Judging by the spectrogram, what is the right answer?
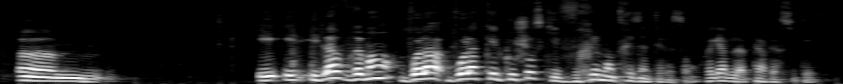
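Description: The voice moves through very wide pitch swings, broken by long, frequent pauses. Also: man, high pitch for a man, moderate pace. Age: 40s. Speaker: natural health video creator. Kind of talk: interview testimony.

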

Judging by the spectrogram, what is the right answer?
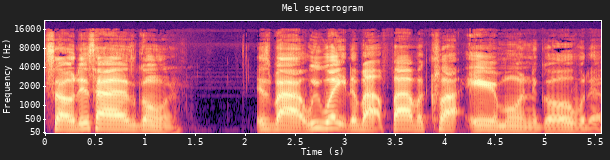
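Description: In a very clean recording with a silent background, a man speaks at a moderate pace with a fairly high pitch and ordinary pitch variation. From US South, Pageland, South Carolina. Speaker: rapper and producer. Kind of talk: casual chat.

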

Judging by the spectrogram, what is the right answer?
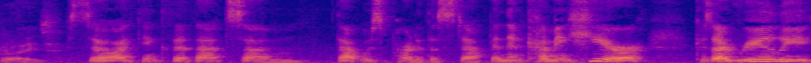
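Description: Speaking at a moderate pace in a plain, everyday voice, a woman with a Canadian accent has a medium pitch. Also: ordinary pitch variation. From Canada. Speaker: social entrepreneur. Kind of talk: interview. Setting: in person, Amsterdam.

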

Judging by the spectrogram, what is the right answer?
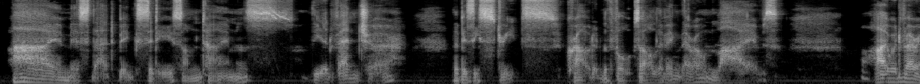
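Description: A whispered, put-on character voice at a fairly slow pace. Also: man. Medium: read story. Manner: soft, wistful.

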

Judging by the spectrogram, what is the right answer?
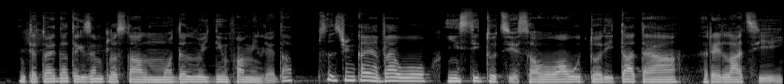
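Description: In a very clean recording with a silent background, a man with an ordinary speaking voice talks at a moderate pace, his pitch medium and its variation ordinary. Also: hardly any pauses. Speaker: podcast co-host. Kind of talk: casual interview.

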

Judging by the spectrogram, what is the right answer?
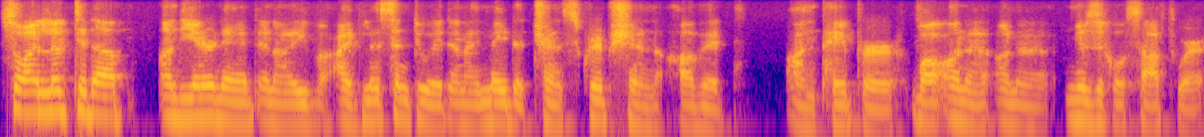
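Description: A man talks fairly quickly in a French Canadian accent. His pitch is medium, with ordinary variation. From Quebec. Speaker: comic book artist. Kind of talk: interview. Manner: halting.

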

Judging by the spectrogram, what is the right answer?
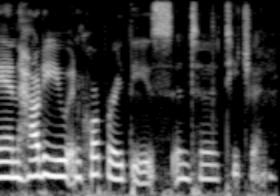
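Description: In an ordinary speaking voice with an American accent, the speaker moves at a moderate pace with ordinary pitch variation, on a very clean recording with a silent background. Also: woman. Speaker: student podcast host. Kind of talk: interview.

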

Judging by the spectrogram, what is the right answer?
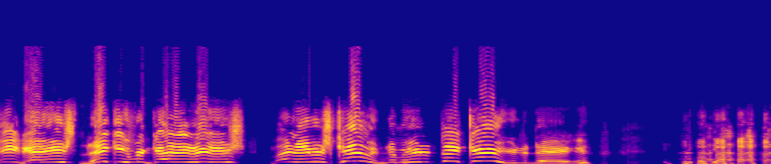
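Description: Someone uses a put-on character voice at an extremely high pitch, speaking at a moderate pace with long, frequent pauses. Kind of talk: polite, customer service.

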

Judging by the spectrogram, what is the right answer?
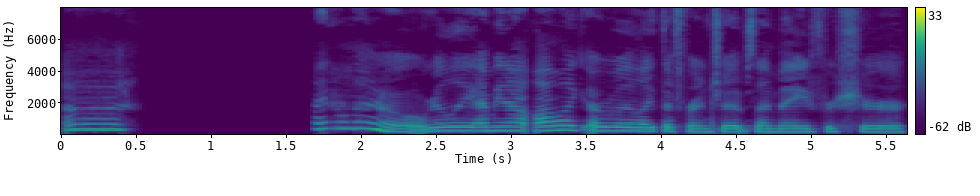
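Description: A woman speaks with a Texan accent at a moderate pace and high pitch, using very wide pitch swings. Her loudness stays very even, and she makes long, frequent pauses. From southeast Texas. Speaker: cattle rancher. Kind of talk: casual interview.

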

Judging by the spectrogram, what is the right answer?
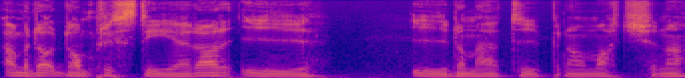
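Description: Speaking at a moderate pace, a man uses a fairly low voice with monotone, flat intonation. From Sweden, Lerum near Gothenburg. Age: 20s. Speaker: journalism student. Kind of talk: casual chat. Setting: studio.

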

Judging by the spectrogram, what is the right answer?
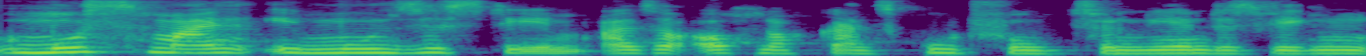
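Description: A woman talks in a plain, everyday voice at medium pitch, with ordinary pitch variation and a moderate pace. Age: 60s. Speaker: patient sharing her illness story. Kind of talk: casual interview.

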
